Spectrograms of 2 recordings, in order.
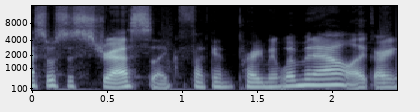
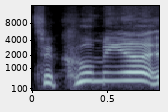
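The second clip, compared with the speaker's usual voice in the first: exasperated rant; 11 semitones higher than usual. Retold or imitated. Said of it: "I'm like".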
